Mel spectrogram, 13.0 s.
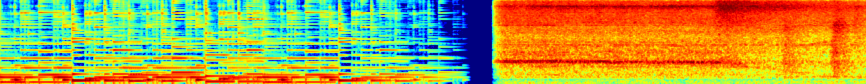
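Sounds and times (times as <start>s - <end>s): acoustic guitar music: 0.0s - 7.0s
electric train rolling: 7.4s - 13.0s.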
